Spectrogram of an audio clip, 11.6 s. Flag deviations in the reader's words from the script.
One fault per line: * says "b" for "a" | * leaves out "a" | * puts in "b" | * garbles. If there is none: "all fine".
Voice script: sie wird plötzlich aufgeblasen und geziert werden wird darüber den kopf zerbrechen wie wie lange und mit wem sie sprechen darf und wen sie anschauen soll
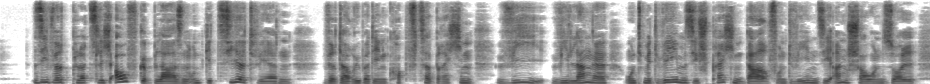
all fine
